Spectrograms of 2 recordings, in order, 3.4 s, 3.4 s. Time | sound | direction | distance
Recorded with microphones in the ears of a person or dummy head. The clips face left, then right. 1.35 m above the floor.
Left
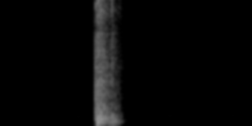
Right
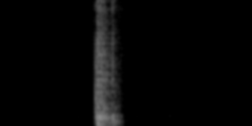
1.3 | a thud | 45° left (ahead or behind) | 1.0 m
